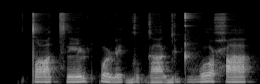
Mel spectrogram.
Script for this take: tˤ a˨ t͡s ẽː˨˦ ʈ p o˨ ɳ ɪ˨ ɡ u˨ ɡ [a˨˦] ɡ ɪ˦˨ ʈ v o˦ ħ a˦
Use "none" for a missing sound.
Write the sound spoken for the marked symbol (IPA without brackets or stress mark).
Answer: a˨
